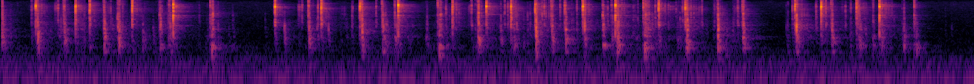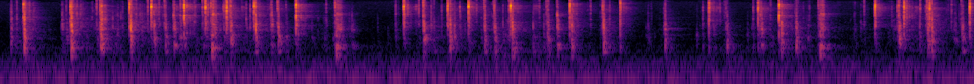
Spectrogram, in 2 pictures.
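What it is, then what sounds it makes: Plastic mechanical keyboard. Fingertips and long red nails type rapidly on a Lofree mechanical keyboard with a white plastic case and round pink and grey plastic keycaps. Bright, short plastic clicks and clacks come in quick bursts, with brief pauses, over a low steady hum.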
